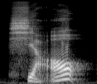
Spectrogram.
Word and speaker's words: 小: we'll cover its' prononciation read it loudly i.e. read it's pinyin x-i-ao-xiao x-i-ao-xiao secondly we'll make words/expresions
